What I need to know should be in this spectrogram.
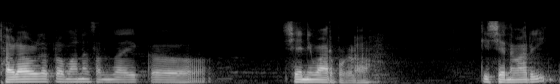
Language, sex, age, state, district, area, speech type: Marathi, male, 30-45, Maharashtra, Akola, urban, spontaneous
